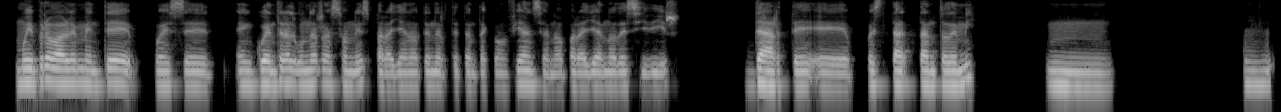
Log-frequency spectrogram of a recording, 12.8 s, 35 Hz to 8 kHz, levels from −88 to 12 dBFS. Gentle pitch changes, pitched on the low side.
Yes: narrow, 1.9 semitones; low, 130 Hz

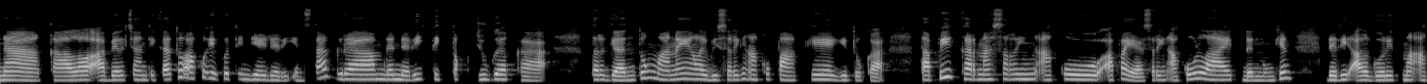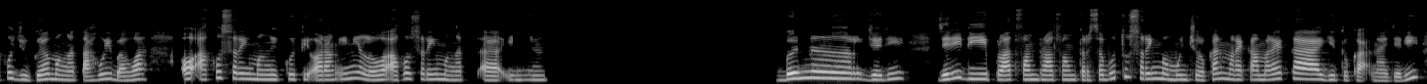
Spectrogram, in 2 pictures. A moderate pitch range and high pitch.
Yes: average, 3.2 semitones; high, 225 Hz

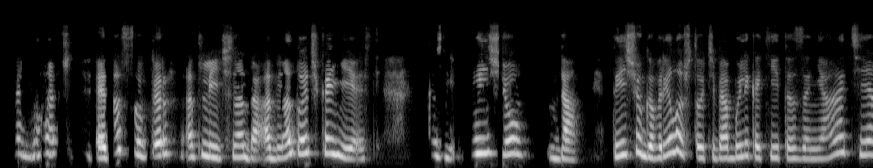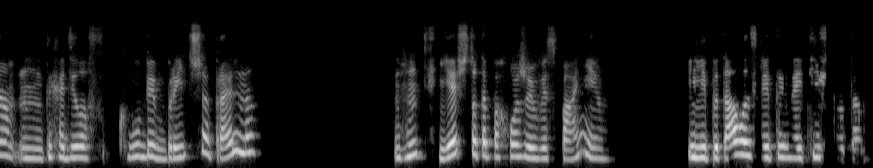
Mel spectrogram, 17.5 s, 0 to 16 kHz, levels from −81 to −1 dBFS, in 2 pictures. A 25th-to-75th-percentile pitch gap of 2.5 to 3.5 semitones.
No: average, 4.6 semitones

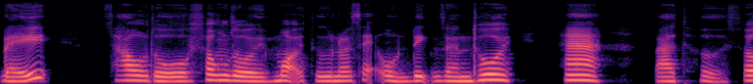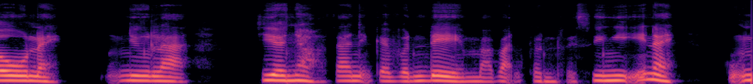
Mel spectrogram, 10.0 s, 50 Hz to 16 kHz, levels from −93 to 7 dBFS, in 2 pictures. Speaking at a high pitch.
Yes: high, 200 Hz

